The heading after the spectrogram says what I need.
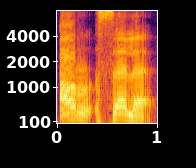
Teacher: را موٹا ہے کیونکہ را سے پہلے والے حرف کے اوپر زبر آ گئی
